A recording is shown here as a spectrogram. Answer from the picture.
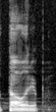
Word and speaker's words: талреп: Посмотрел в интернете, эта штука называется талреп. Ударение именно на А. Талреп.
